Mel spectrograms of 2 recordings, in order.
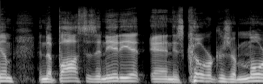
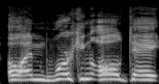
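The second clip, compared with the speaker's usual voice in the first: mock excuse; 12 semitones higher, slower than usual. Mocking guys' excuse.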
